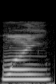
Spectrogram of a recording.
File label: "uainn1", taiwanese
